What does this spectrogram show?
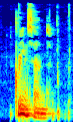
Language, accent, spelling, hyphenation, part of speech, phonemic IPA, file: English, Southern England, greensand, green‧sand, noun, /ˈɡɹiːnsænd/, LL-Q1860 (eng)-greensand.wav
- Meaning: A greenish sandstone containing glauconite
